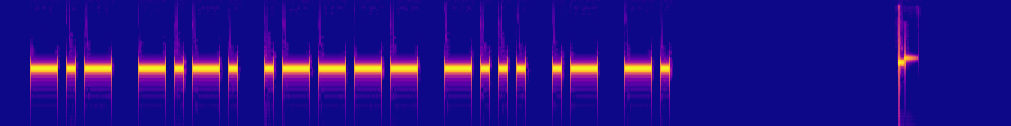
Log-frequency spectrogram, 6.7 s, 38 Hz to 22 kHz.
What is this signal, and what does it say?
Morse code, heard as a keyed tone, about 20 wpm, 700 Hz. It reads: KC1BAN
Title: USA Callsign DE Callsign - 6 Characters - 20wpm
